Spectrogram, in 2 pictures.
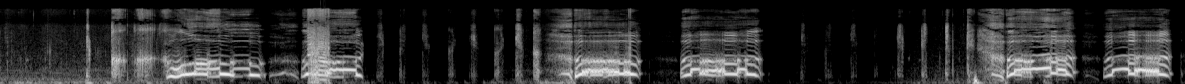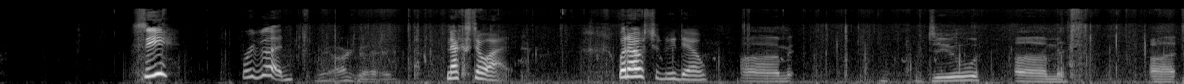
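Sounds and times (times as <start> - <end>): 
person imitating a freight train: 1.0 - 11.7
speech: 1.7 - 3.6, 5.6 - 6.4, 14.6 - 17.0, 18.0 - 19.9, 21.2 - 22.7, 23.4 - 23.6.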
